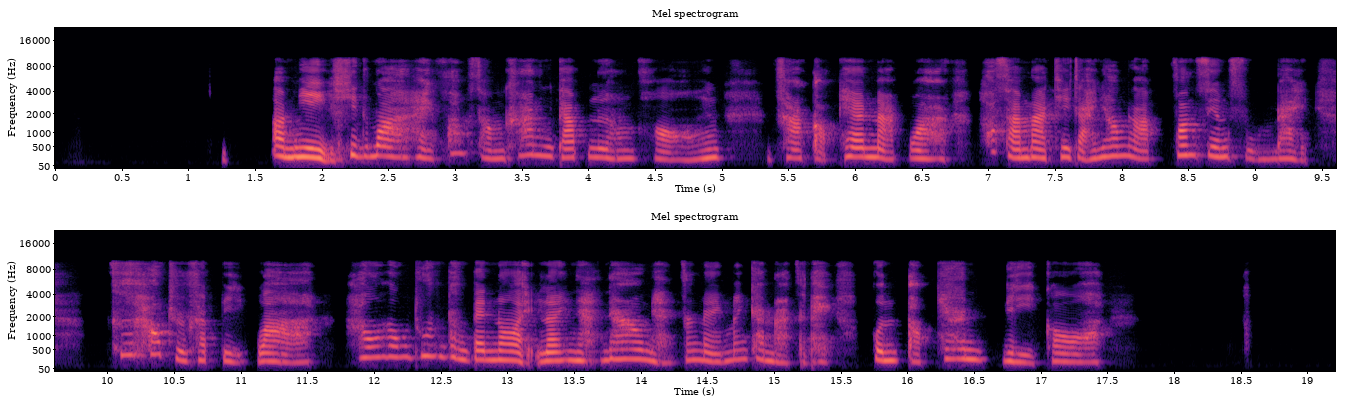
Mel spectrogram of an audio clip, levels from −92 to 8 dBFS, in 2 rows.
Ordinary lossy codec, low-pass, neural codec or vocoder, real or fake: none; 9.9 kHz; autoencoder, 22.05 kHz, a latent of 192 numbers a frame, VITS, trained on one speaker; fake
